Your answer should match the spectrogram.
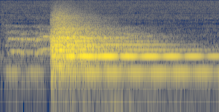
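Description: signal or alarm, meditation bell being struck

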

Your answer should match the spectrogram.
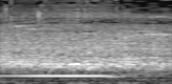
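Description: crowd, festival crowd cheering

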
